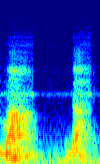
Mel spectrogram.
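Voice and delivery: "মা", short pause, "দার"; two separate beats on মা and দার; syllable by syllable. Shown as a demonstration. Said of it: "দুইবার স্পর্শ করছে হাতে".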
